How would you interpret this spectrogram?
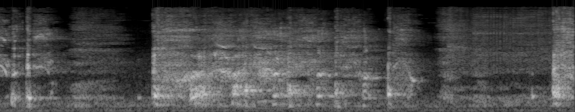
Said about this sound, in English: That's a nasty cough you got there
